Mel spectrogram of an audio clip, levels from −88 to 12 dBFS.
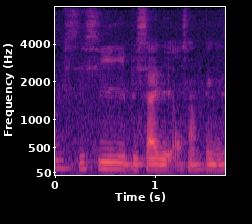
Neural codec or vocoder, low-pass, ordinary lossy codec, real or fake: none; none; none; real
